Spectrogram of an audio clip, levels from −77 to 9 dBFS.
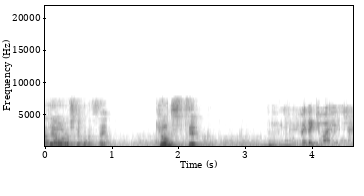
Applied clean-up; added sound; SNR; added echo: neural separator model SepFormer DNS4.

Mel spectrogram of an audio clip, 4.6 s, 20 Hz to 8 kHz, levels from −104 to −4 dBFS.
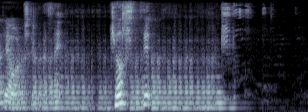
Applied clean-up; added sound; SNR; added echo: neural mask model DeepFilterNet 3.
